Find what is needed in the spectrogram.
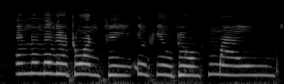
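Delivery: high squeaky puppet voice. In a role-play scene, a player speaks in an Elmo voice. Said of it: "at this Elmo voice".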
